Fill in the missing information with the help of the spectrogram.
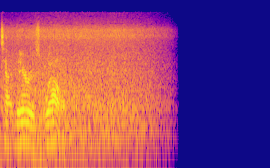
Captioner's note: river roaring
